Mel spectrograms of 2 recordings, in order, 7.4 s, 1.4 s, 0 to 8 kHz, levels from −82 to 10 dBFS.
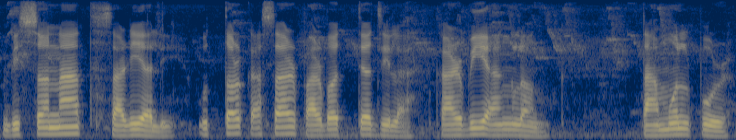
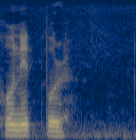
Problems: constant background noise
